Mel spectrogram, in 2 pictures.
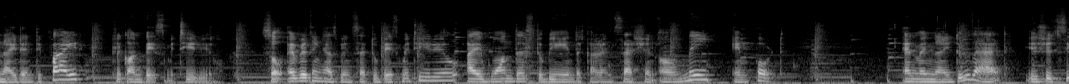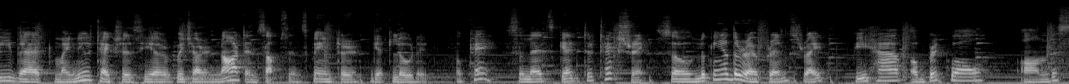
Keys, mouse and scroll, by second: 1.3 click, 4.5 click, 16.8-21.3 alt+drag.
